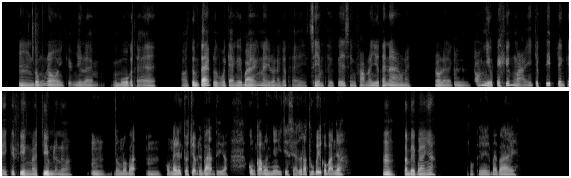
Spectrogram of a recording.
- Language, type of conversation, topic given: Vietnamese, podcast, Bạn có thể chia sẻ một trải nghiệm mua sắm trực tuyến đáng nhớ của mình không?
- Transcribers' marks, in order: tapping; other background noise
